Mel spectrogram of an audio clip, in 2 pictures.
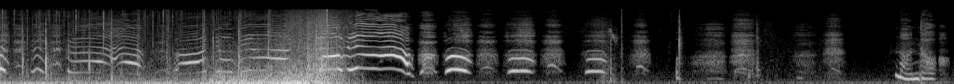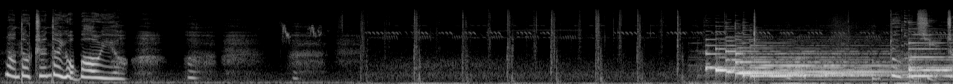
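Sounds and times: child gasping and panting: 0.0s - 0.8s
fire noise: 0.0s - 4.1s, 12.5s - 18.8s
child crying out for help: 0.7s - 4.2s.

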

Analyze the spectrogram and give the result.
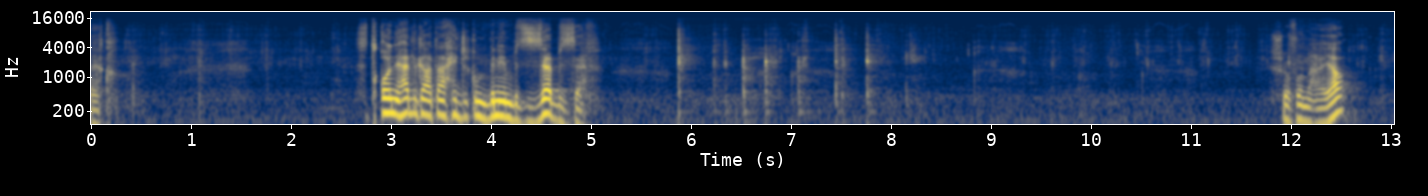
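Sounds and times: spatula scraping frying pan: 5.9s - 8.4s.

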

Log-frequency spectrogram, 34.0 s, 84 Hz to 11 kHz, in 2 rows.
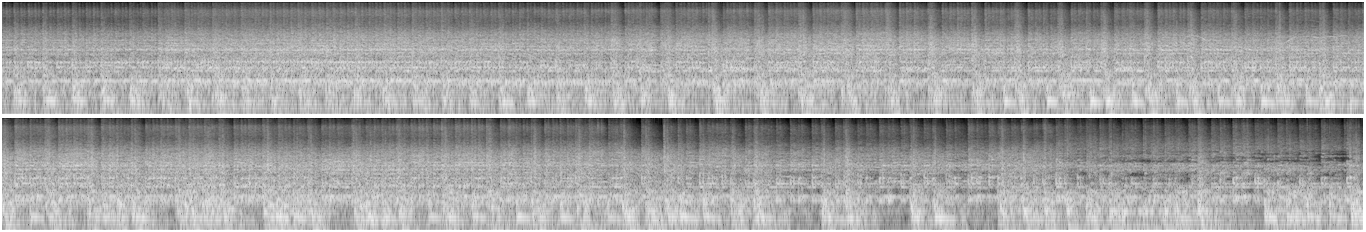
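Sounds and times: steel drum band playing: 0.0s - 34.0s.

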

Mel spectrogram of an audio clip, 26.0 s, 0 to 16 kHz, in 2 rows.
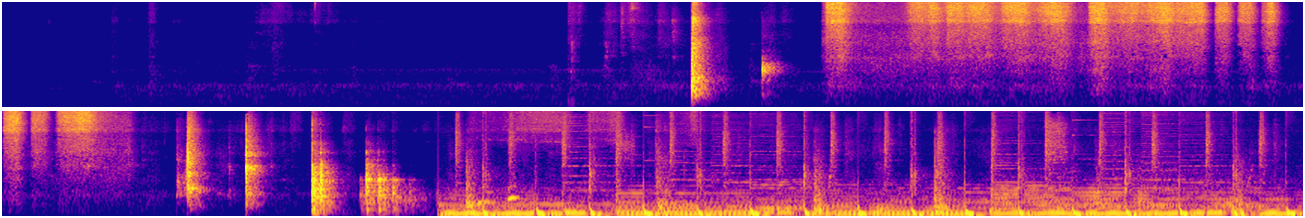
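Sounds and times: aerosol can spraying: 8.2s - 14.4s.

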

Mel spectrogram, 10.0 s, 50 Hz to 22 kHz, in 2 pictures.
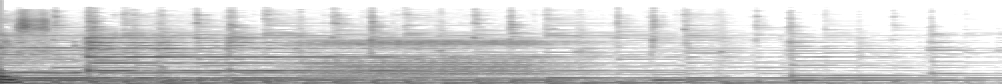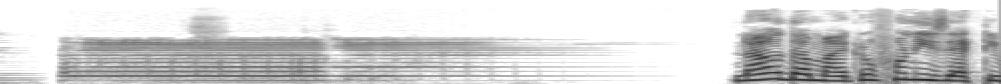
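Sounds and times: buzzy electronic phone tone: 1.4s - 3.1s, 5.3s - 8.1s.

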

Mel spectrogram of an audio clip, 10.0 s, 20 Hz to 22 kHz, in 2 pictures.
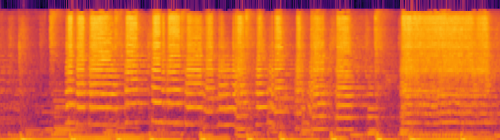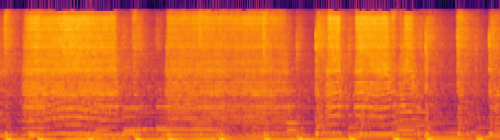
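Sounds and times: jazz band playing live: 0.0s - 10.0s
trombone melody: 0.0s - 10.0s.

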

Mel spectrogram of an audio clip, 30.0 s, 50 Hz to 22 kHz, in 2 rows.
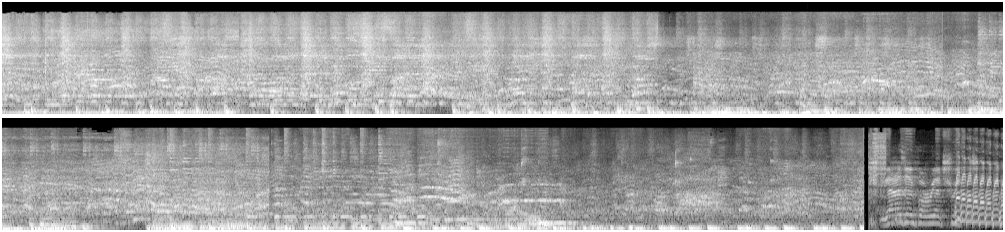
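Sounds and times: crowd shouting and cheering: 0.0s - 28.3s
dance music with heavy bass: 0.0s - 28.4s.

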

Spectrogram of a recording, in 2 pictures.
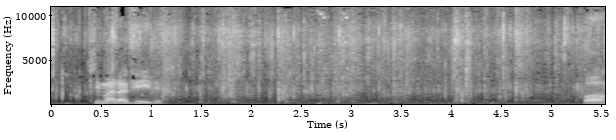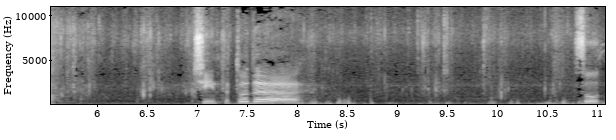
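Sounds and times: low outdoor rumble: 0.0s - 11.0s
soft footsteps on concrete: 0.0s - 11.0s.

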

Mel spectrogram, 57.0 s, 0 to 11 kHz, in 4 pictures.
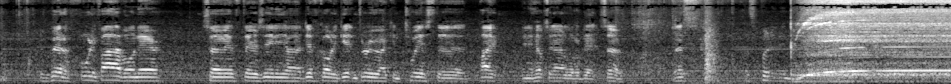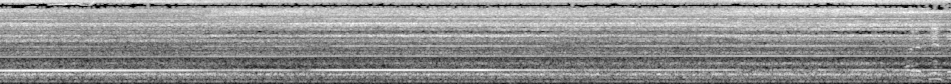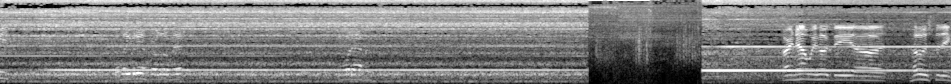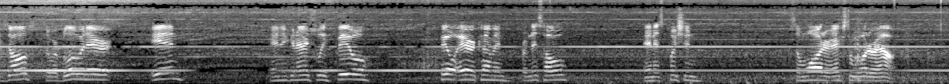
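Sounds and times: shop vac whining: 0.0s - 57.0s.

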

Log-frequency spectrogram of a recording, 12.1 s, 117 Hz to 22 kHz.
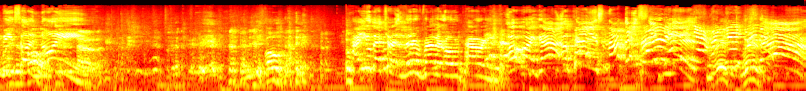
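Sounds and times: children shrieking and shouting: 9.1s - 11.9s.

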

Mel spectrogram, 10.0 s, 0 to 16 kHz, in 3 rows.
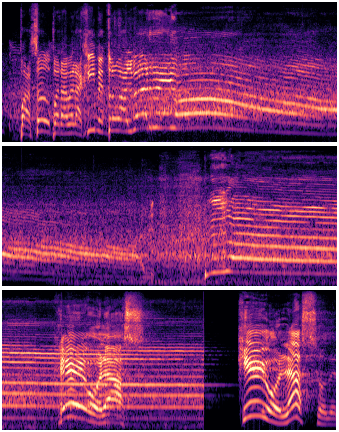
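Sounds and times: man shouting long goal cry: 5.4s - 8.9s.

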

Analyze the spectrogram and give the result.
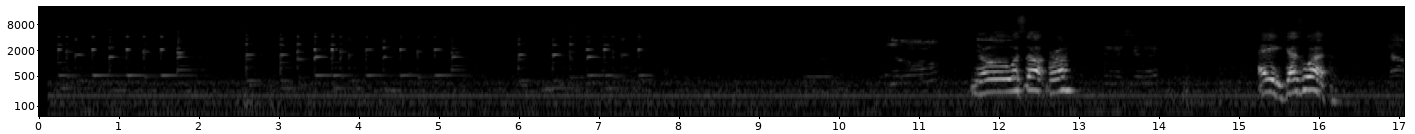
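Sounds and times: chiming phone ringtone: 0.1s - 7.9s.

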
